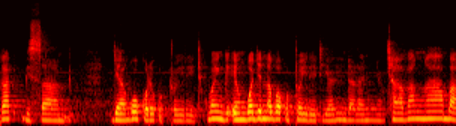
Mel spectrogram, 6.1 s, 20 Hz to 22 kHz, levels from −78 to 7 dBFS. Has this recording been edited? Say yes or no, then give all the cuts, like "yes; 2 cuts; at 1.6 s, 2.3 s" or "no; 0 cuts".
yes; 1 cut; at 5.0 s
